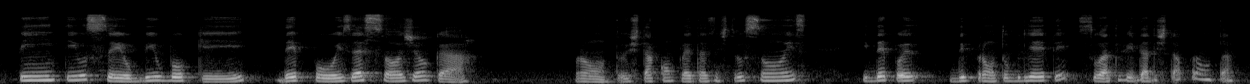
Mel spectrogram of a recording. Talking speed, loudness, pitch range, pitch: 110 wpm, -29 LUFS, 145-185 Hz, 170 Hz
